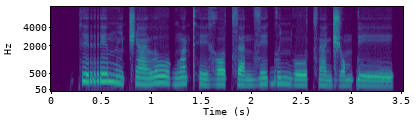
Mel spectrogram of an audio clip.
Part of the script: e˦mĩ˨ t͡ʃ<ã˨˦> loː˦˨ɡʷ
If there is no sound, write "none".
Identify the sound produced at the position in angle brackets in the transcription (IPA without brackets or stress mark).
ã˨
